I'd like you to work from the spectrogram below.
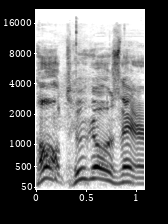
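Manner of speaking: high, loud sentry challenge; alarm shout. Pretend. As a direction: bark it like a night guard.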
